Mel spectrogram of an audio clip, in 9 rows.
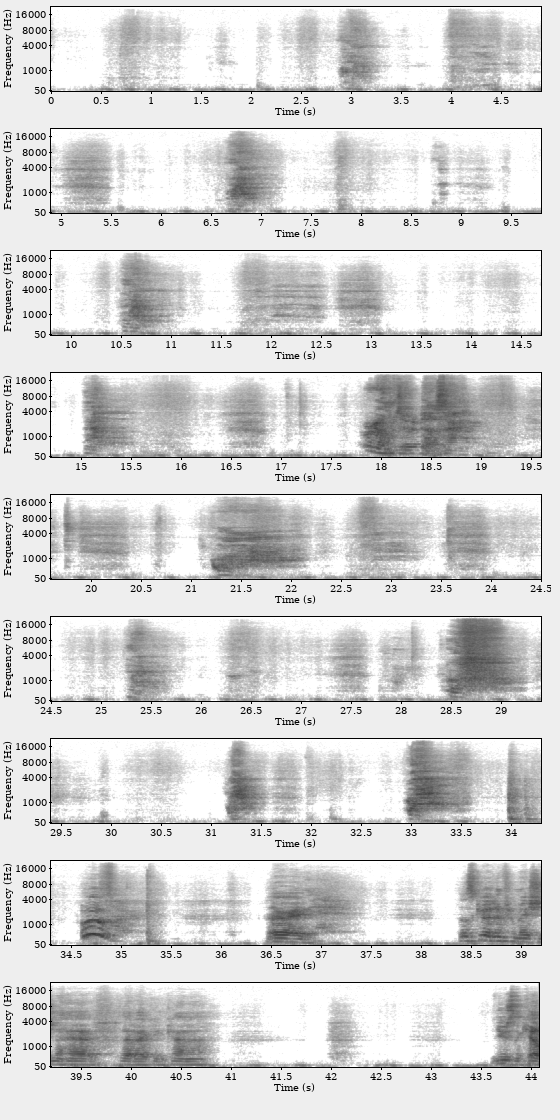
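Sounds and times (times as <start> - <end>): man breathing hard: 2.5 - 5.8, 10.2 - 17.8, 18.4 - 30.6, 31.2 - 38.3, 40.8 - 43.2.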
